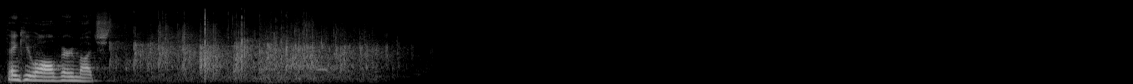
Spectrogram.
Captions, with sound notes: Thank you all very much. (audience applauds)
